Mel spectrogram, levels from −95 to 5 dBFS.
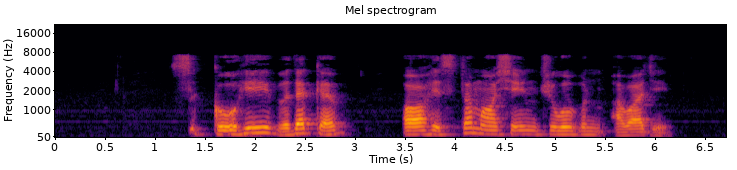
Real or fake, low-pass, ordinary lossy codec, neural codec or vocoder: real; 7.2 kHz; Opus, 64 kbps; none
